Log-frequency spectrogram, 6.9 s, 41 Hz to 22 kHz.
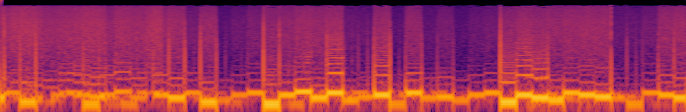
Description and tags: Micron Flute 3
Alesis Micron Stuff, The Hi Tones are Kewl.
ambient, bass, chords, electro, leftfield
